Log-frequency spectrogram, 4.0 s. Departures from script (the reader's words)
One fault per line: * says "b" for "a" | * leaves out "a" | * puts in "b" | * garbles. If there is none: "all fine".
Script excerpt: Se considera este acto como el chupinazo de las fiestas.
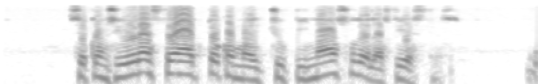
all fine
